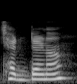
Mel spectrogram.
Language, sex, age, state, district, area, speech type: Punjabi, female, 18-30, Punjab, Rupnagar, rural, read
